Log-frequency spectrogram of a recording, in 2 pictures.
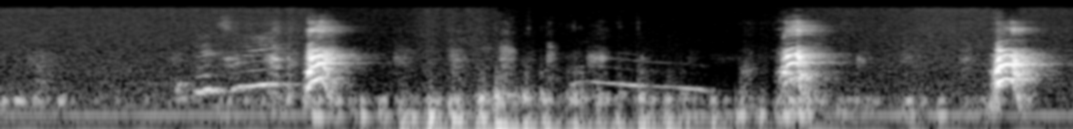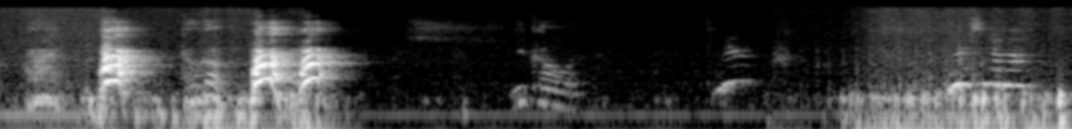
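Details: A female Corgi, in her usual post-bath frenzy while being toweled off, gives sharp, loud barks in uneven bursts, with softer whines and human voices between them.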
